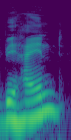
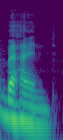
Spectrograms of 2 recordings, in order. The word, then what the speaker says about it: behind: কিন্তু যখন এই ডিকশনারিতে আমি উচ্চারণ দেখলাম তখন ব্রিটিশরা এটাকে উচ্চারণ করছে অনেকটাই আমাদের মতো, 90% আমাদের মতো। আমরা যেভাবে বলি বিহাইন্ড, এত কাঠখোট্টা নয়, ওরা বলছে বিহাইন্ড, অনেকটা একারের মতো বিহাইন্ড, এইরকম।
